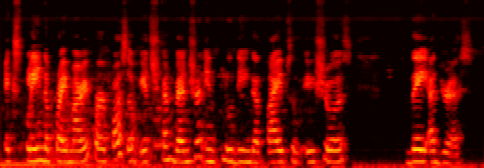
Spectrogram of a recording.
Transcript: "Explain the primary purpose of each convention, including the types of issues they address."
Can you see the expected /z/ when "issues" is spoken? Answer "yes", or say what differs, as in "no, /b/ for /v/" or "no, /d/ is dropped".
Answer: no, /s/ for /z/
